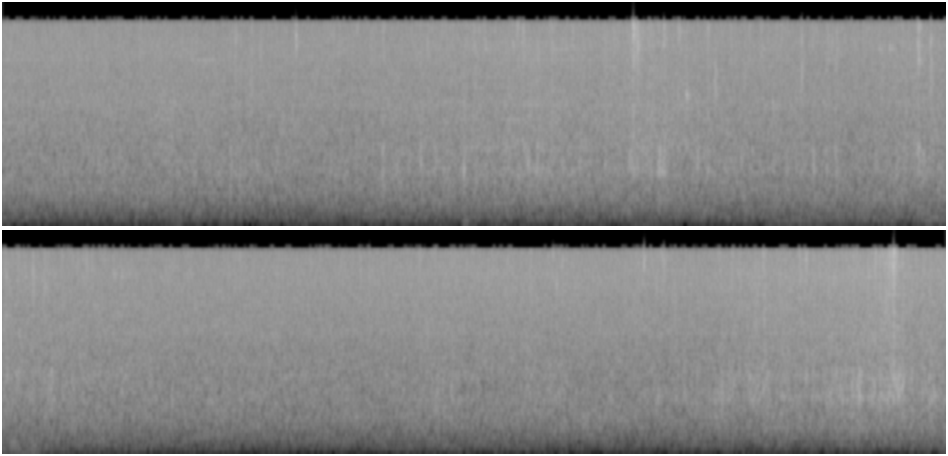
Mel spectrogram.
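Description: Heavy rain pouring down steadily as a dense, even hiss. A few louder drop splashes stand out, several of them near the end.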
